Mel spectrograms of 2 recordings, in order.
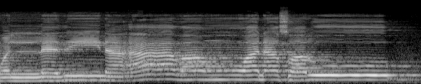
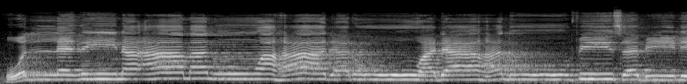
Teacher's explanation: واو ساکن سے پہلے نون پر پیش ہے تو واو مدہ ہوگا، ایک الف یعنی 2 حرکات کے برابر کھینچ کر پڑھیں گے۔ الف سے پہلے ہا پر زبر ہے تو یہاں پر الف مدہ ہوگا، ایک الف یعنی 2 حرکات کے برابر کھینچ کر پڑھیں گے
